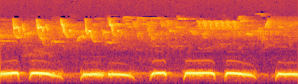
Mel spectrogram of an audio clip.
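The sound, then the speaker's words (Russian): Wood pigeon cooing in a steady series of low, soft, hooting phrases with short gaps between them, while faint high chirps from other birds run above. “они назвали вяхеря кукундрик, ну, потому что он такие делает звуки, похожие на куку.”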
